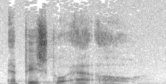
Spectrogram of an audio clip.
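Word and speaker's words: episkopeō: Episcopa. Episcopo. I left the syllable out. Which is translated, see to it. And I used the, I mangled the pronunciation of the Greek verb because its noun form is more familiar.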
